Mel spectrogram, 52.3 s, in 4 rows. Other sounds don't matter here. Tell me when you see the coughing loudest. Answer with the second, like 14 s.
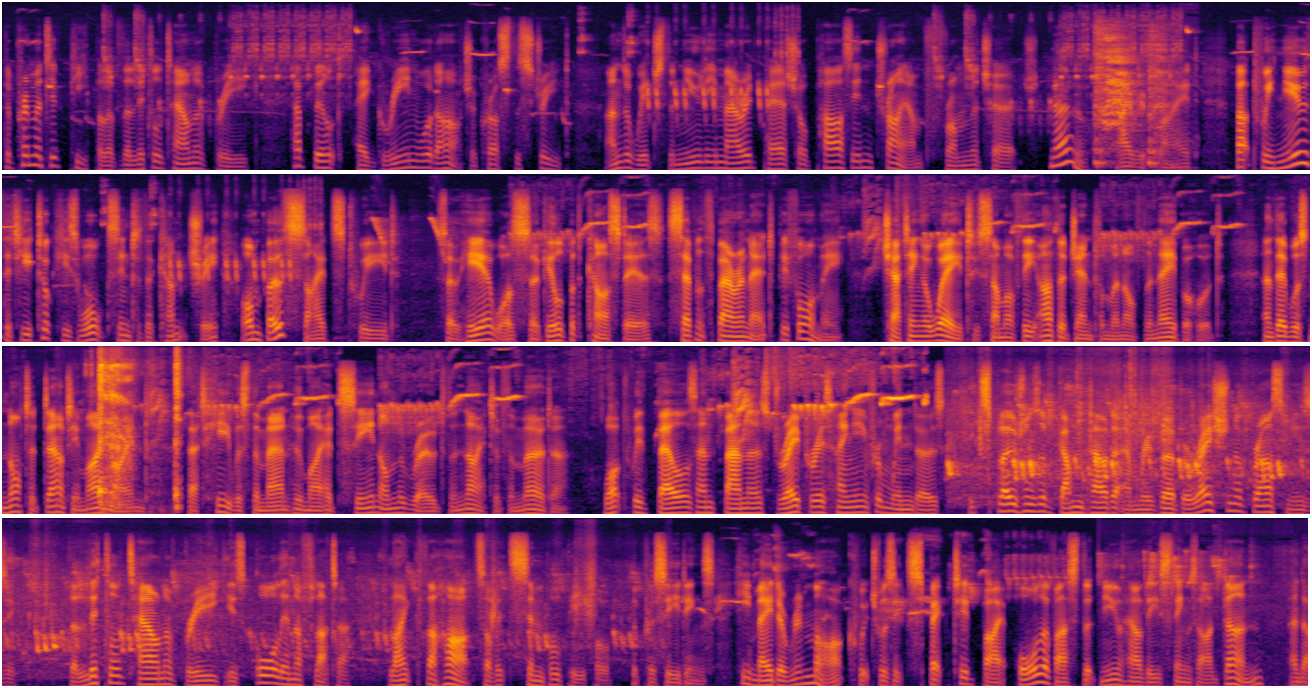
27 s.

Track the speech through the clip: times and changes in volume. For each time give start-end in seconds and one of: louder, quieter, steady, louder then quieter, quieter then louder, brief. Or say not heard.
0.0-52.2 louder.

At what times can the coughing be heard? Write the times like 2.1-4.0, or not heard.
10.9-11.9, 26.7-27.9.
